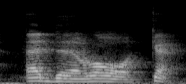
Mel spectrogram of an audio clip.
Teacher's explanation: Kaf is flat with hams.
